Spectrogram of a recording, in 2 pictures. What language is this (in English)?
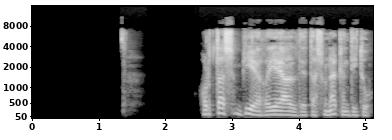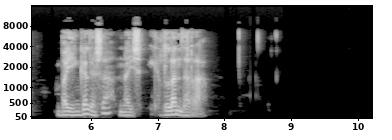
Basque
